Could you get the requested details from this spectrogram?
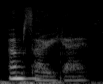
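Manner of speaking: put-on babyish, childish baby-talk delivery. Imitating her strange apology in the baby voice she sometimes uses. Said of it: "she kind of talks in like a baby voice sometimes".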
